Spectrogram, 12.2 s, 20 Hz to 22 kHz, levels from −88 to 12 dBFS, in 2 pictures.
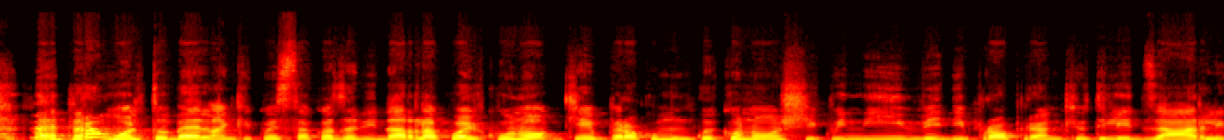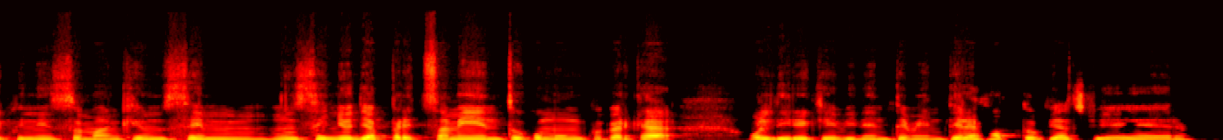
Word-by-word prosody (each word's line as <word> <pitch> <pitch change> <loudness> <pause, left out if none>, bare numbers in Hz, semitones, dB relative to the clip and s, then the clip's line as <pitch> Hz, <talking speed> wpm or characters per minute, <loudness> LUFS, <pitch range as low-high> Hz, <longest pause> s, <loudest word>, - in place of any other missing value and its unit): Beh 420 -11 +7
però - - +7
molto 245 -3 +5
bella 190 -2 +7
anche 190 +1 -5
questa 205 +1 -3
cosa 220 +1 0
di 205 0 -7
darlo 220 +1 +6
a 220 - +7
qualcuno 230 0 +4
che 205 -2 -3
però 215 +1 +4
comunque 225 +1 -2
conosci 225 -2 0
quindi 215 0 -7
vedi 210 +1 -5
proprio 210 0 +2
anche 200 +1 -5
utilizzarli, 190 -3 +1
quindi 175 0 -8
insomma 175 0 -9
anche 170 +2 -9
un 175 - -7
se 190 +1 -7
un 175 +1 -9
segno 190 0 -4
di 190 - -2
apprezzamento 180 -1 -5
comunque 175 -2 -9
perché 170 -1 -2 0.4
vuol 195 -1 -4
dire 175 -1 -4
che 170 - -10
evidentemente 165 0 -8
le 170 - -2
hai 175 - -6
fatto 170 0 -8
piacere. 165 -1 -9
190 Hz, 190 wpm, -20 LUFS, 175-215 Hz, 0.4 s, Beh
